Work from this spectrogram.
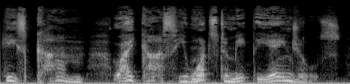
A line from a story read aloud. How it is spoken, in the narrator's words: Laurita whispered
